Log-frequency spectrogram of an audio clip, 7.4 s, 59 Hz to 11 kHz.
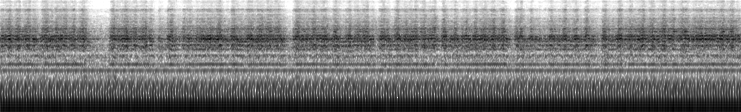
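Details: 2021 Ford F150 PowerBoost remote cold start at -16°C: constant rough droning grind over cold idle with low steady hum, like a fan rubbing its housing; occurs only below about -11°C, quiet after ~10 minutes warm-up; cause unclear.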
